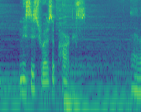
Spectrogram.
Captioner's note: soundbite of archived recording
